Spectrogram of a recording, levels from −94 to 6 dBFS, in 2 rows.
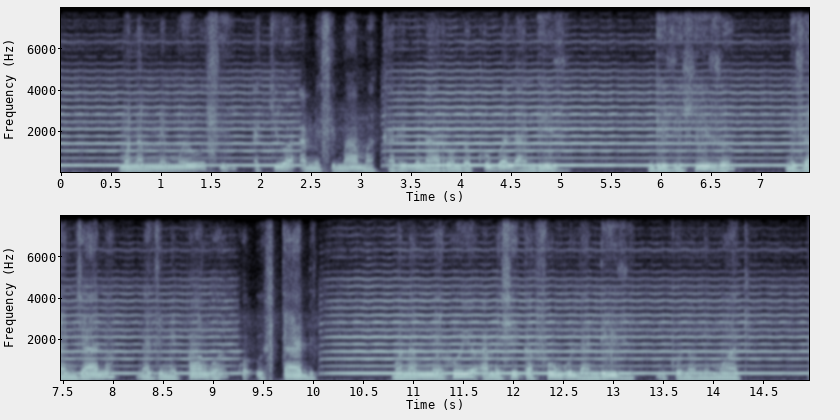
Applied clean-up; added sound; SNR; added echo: none; Bowed string instrument; 0 dB; none.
